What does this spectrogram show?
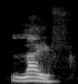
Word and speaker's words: life: Ok, recuerda que tienes que pronunciarlo completo. Life. Life. Life. Okay. Porque recuerda que Life. si lo dices sin life, la palabra lie significa mentira.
